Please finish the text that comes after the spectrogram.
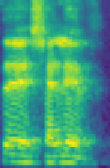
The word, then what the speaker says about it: Shalev: Yeah, it's an Israeli name, and it's pronounced Shalev.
